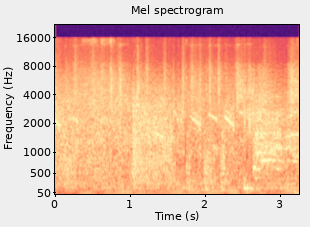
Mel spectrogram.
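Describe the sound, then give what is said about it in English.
Gunfire from a huge gun: dense, continuous shooting with a few sharper cracks poking out, held at a steady, loud level across the whole stretch. “So after Punisher kills people with that huge gun”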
